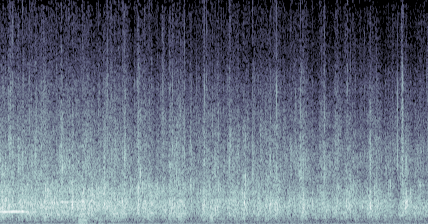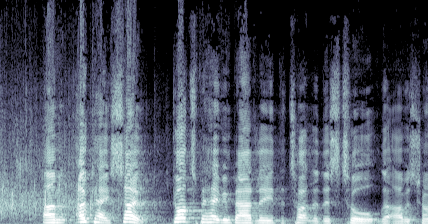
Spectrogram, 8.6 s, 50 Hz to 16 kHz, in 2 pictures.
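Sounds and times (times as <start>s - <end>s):
scattered cheers: 0.0s - 1.1s
large crowd clapping: 0.0s - 6.0s
speech: 4.7s - 8.5s.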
